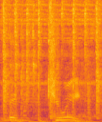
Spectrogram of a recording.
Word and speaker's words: Lin Kuei: It's called Lin Kui. L-I-N-K-U-E-I.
